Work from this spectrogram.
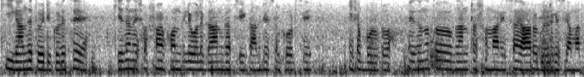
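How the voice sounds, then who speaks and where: A cartoonish character voice at a moderate pace over loud background noise. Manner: grumbling.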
